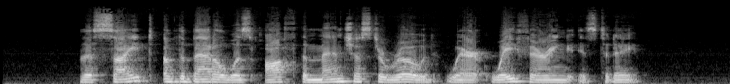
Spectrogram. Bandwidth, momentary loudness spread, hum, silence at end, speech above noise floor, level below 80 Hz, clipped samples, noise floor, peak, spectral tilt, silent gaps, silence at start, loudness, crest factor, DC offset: 14.5 kHz; 6 LU; none; 0.9 s; 39 dB; -42 dBFS; under 0.1%; -50 dBFS; 0 dBFS; -5.5 dB/octave; none; 0.8 s; -12 LUFS; 12 dB; under 0.1%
